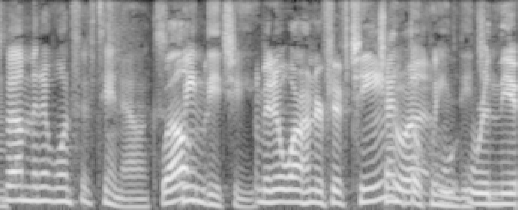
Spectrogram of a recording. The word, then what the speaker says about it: quindici: So are you saying quindici because the emphasis is on the first part of that? Okay. Yeah, I'm pronouncing it like it should be. Quindici.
